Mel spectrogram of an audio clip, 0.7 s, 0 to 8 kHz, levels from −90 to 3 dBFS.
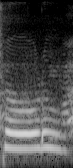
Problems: constant background noise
